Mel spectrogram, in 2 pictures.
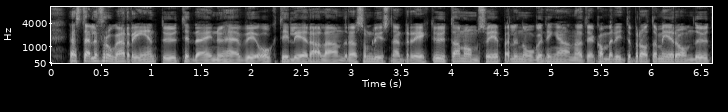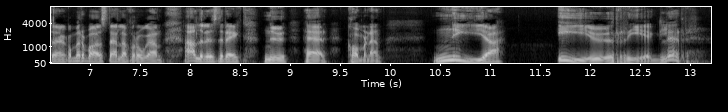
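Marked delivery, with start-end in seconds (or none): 9.1-13.0 put-on mixed Norrland and Norwegian accent. Speaker puts his question to Heavy and listeners, Norrland-Norwegian mixed accent. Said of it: "vad var det för dialekt? Blandning av norrländska och norska".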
